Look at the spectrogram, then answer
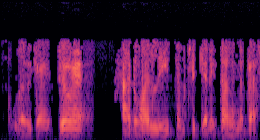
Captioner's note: distorted audio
